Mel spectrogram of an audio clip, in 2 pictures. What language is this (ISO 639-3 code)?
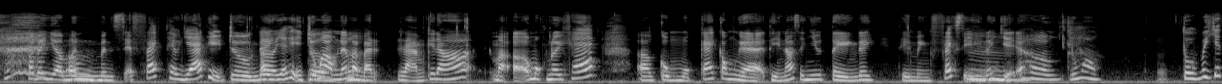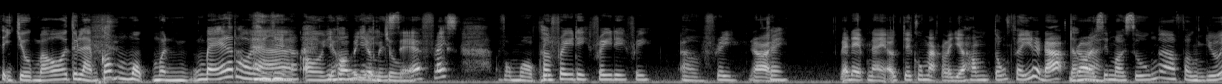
vie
